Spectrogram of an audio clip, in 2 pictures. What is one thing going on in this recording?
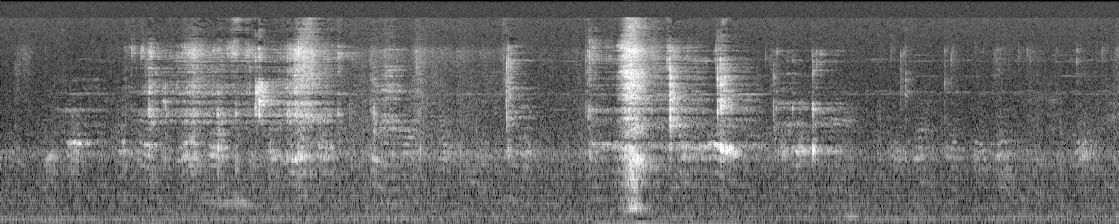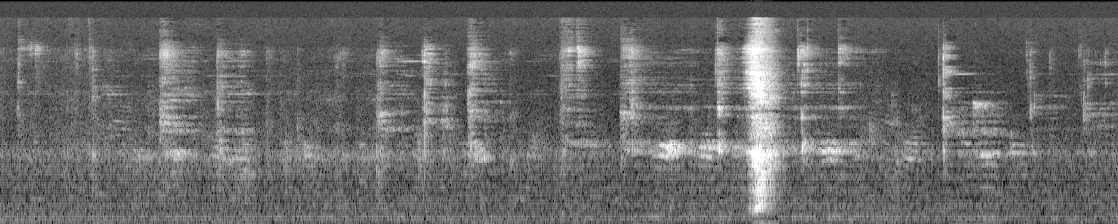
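A young man slurps noodles.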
